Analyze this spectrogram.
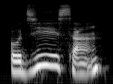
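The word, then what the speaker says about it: おじいさん: a long e sound now to give you an idea of how important this is in japanese that you actually pronounce that long vowel there's another word in japanese it's ojisan ojisan means uncle it can also mean middle-aged guy so notice the difference between odi-san and ojiisan means grandfather so it can be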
